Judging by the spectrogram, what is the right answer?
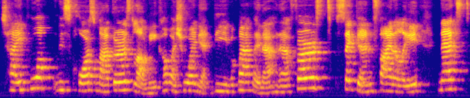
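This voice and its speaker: High-pitched lady teacher going over vocab, patient, repeats stuff a lot. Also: slow pace, fairly bright tone, reverberant. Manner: patient, repeats words and adds polite particles. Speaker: English teacher. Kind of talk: vocabulary lesson.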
